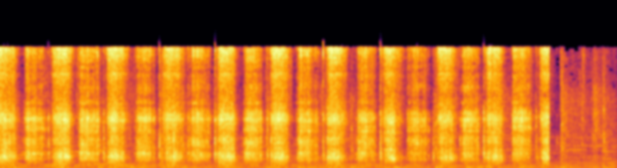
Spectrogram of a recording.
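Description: Hand-pull string food chopper being pulled over and over, its plastic housing and spinning blades giving a whirring rattle with each pull, about three pulls a second; it stops about seven seconds in.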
